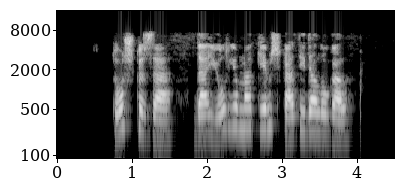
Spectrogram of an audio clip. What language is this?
Mari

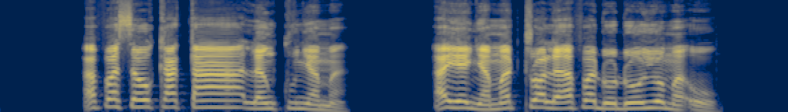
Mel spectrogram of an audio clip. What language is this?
Ewe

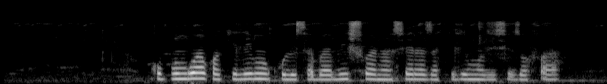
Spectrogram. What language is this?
Swahili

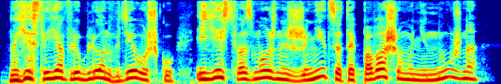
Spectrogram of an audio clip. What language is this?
Russian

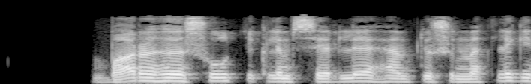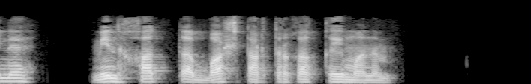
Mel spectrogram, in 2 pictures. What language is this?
Bashkir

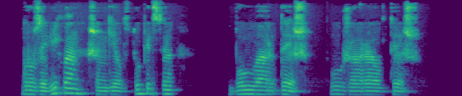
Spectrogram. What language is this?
Mari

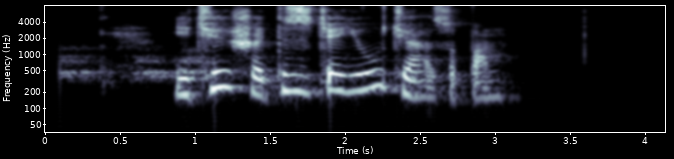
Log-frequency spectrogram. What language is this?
Kabardian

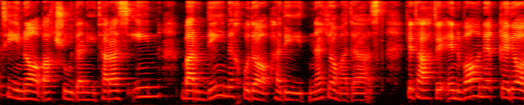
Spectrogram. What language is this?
Persian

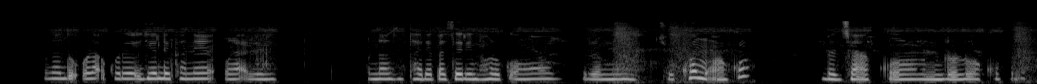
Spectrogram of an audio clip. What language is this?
Santali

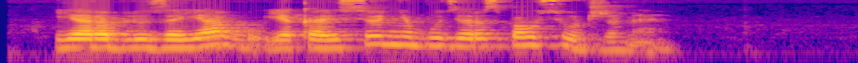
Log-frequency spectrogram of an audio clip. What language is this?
Belarusian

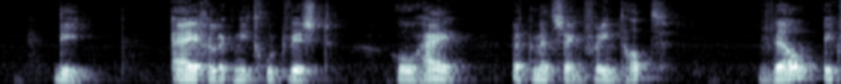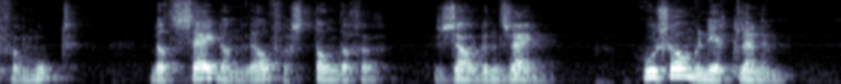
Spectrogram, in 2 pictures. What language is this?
Dutch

